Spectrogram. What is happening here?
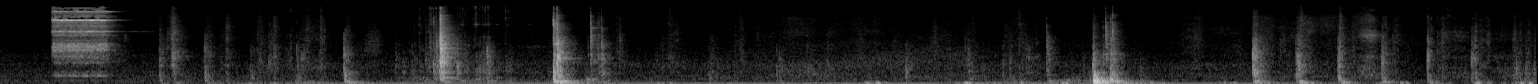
The doorbell rang, so I walked to the front door and unlocked it. I opened the door to let my boyfriend enter the house. After closing the door, I walked toward the bedroom.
